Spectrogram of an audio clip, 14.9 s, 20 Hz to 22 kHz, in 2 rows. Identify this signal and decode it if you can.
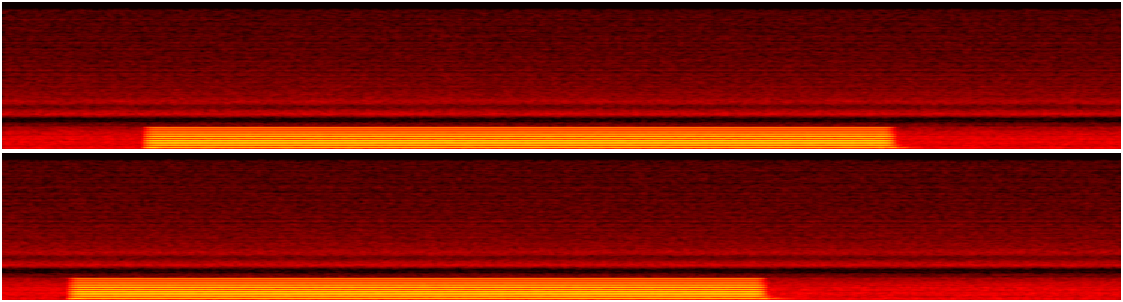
Ship horn signal, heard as a ship's horn, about 320 Hz. 2 long. At sea: a vessel under power that has stopped in fog.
